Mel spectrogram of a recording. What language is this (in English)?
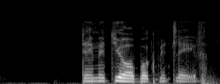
Swedish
